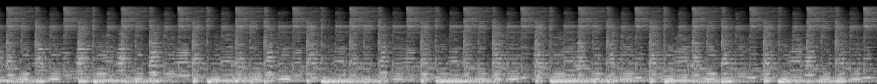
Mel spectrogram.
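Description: Piano accordion playing a tune on its right-hand piano keys over a steady, rhythmic bass-and-chord accompaniment from the left-hand bass buttons.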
